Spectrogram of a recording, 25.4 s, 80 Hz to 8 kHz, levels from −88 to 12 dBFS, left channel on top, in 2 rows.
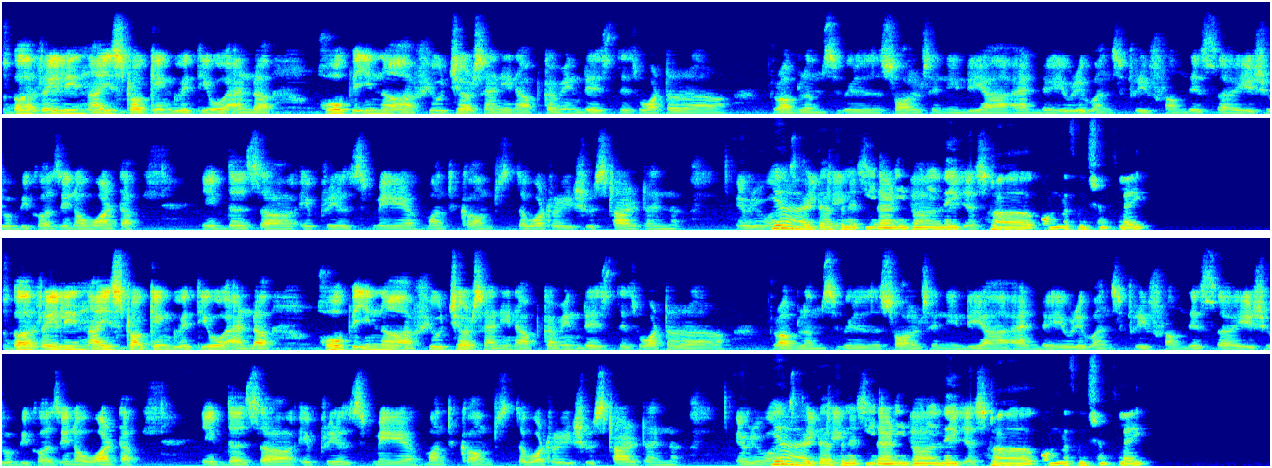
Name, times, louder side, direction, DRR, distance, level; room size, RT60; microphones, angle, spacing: voice 1, 0.0-14.4 14.7-19.7 20.0-22.5, right 2 dB, 85° right, 2.5 m, -27 dB
voice 2, 20.4-22.3 22.6-24.1, equal, 5° right, 0.7 m, -22 dB
8.4 x 6.0 x 3.2 m
head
